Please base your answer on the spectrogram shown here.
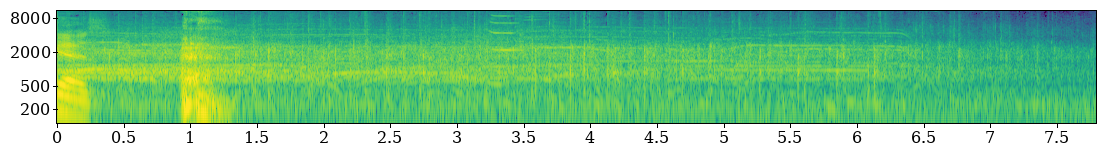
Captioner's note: cheering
